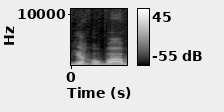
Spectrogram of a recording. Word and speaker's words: Yehovah: He Vav He, whom by the oldest, most complete manuscripts that we have would be the pronunciation of Yehovah, but I'm not going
